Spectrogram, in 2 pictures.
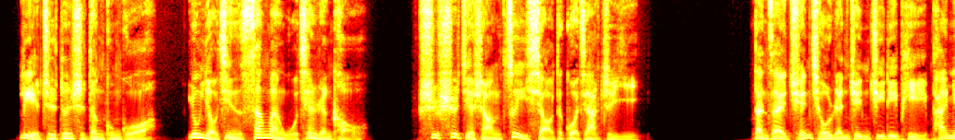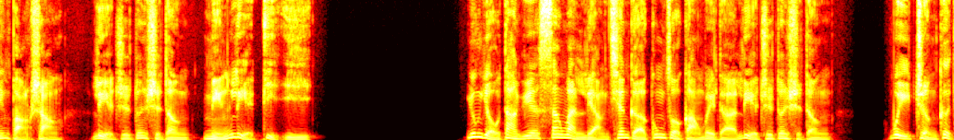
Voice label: VOICES ENGLISH Male Adult; KERSOUND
